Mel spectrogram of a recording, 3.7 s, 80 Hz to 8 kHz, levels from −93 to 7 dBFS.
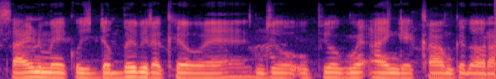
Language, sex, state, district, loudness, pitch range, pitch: Hindi, male, Jharkhand, Garhwa, -16 LUFS, 125-130 Hz, 125 Hz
